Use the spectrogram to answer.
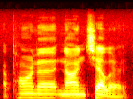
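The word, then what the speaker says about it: Aparna Nanchherla: Aparna Nanchella.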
